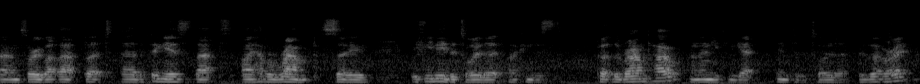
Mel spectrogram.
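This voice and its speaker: Over noticeable background noise, a man speaks at a fairly quick pace. His medium-pitched voice stays flat and monotone. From Cornwall, England. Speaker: trainer. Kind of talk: training session.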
